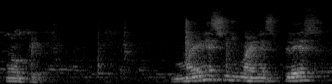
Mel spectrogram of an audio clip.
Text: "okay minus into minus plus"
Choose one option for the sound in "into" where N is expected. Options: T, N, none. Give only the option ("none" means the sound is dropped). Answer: none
